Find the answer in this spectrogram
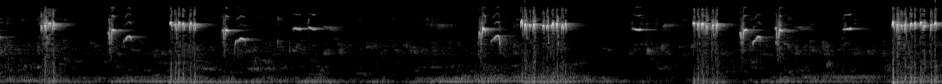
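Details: Ruby-cheeked sunbird singing actively, used to spur other birds to sing: sharp high chirps and quick downward-slurred notes in short bursts, some short thin whistles, with pauses between phrases and a faint low hum beneath.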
